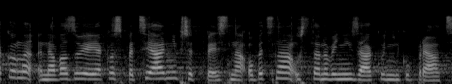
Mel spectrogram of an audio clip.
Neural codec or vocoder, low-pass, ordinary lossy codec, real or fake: none; 9.9 kHz; AAC, 48 kbps; real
